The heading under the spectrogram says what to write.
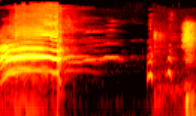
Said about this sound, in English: Yeah, so we don't really have any ARK options for that. Just a death scream.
